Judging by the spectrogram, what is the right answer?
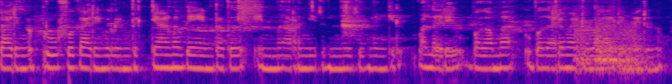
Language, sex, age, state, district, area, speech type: Malayalam, female, 18-30, Kerala, Wayanad, rural, spontaneous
